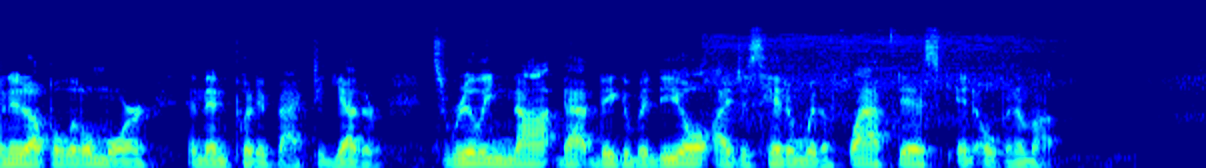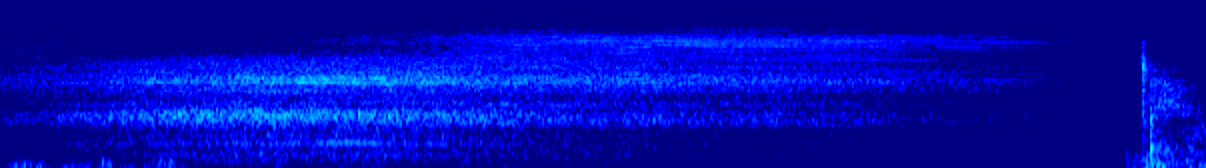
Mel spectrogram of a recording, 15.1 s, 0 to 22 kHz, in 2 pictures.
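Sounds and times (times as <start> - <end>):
angle grinder grinding steel: 4.4 - 14.5.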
